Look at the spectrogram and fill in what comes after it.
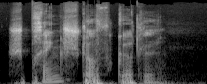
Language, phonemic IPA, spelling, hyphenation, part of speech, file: German, /ˈʃpʁɛŋʃtɔfˌɡʏʁtəl/, Sprengstoffgürtel, Spreng‧stoff‧gür‧tel, noun, De-Sprengstoffgürtel.ogg
- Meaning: explosive belt, suicide belt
